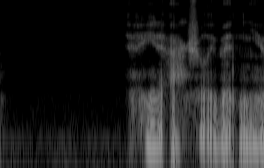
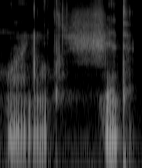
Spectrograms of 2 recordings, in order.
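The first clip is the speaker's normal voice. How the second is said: low-volume, breathy curse; muttered contempt; 5 dB quieter than usual. Acted. Vampire cursing a lying clan juvenile, muttered contempt. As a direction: mutter it under your breath.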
